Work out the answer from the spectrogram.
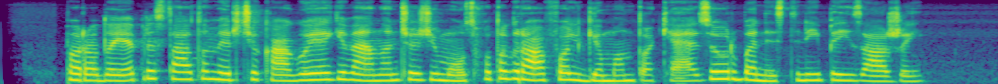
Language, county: Lithuanian, Tauragė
